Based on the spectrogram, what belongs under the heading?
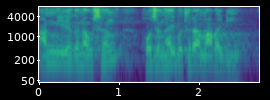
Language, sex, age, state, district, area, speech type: Bodo, male, 18-30, Assam, Kokrajhar, rural, read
